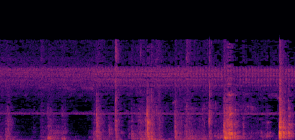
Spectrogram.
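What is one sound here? A plastic bowl knocks and rattles.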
